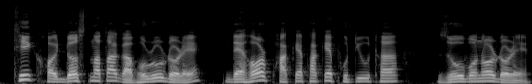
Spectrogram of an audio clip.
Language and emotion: Assamese, neutral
